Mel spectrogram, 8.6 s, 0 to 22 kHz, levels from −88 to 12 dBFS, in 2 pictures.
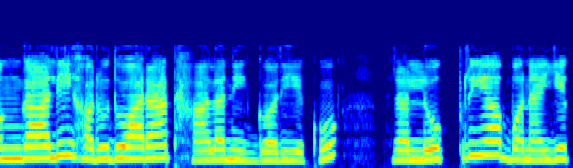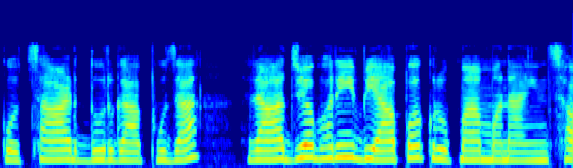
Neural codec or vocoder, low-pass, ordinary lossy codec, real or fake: codec, 16 kHz, 16 kbps, FreqCodec, larger model; 7.2 kHz; AAC, 96 kbps; fake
